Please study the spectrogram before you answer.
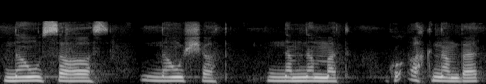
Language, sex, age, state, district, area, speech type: Kashmiri, male, 18-30, Jammu and Kashmir, Kupwara, rural, spontaneous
